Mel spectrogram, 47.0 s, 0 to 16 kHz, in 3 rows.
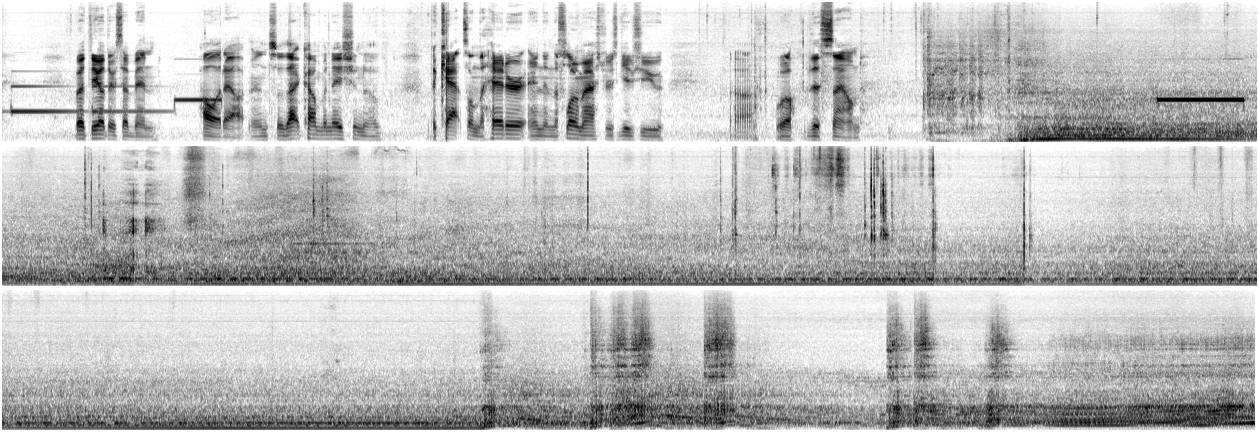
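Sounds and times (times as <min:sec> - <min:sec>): short beep: 0:00.0 - 0:02.8, 0:14.4 - 0:15.6
car engine starting and idling: 0:00.0 - 0:02.9, 0:11.0 - 0:46.4.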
